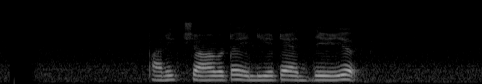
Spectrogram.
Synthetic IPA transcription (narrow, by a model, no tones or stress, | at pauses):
paɾikʂaːʋəʈəelijeʈəæd̪ːeːjə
